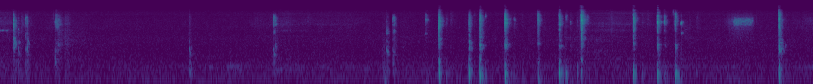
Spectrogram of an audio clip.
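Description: Typing on a computer keyboard produces scattered sharp clicks, sparse at first and then bunching into quick irregular bursts, quiet and close with no voices.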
